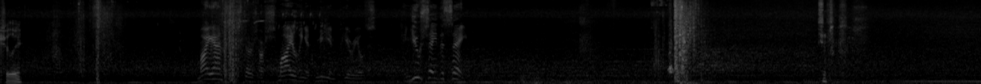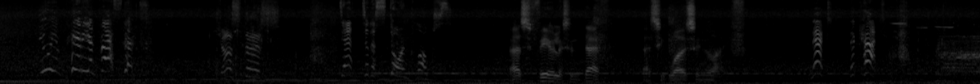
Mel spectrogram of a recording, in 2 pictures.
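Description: A young man talks close to a microphone, with animation.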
